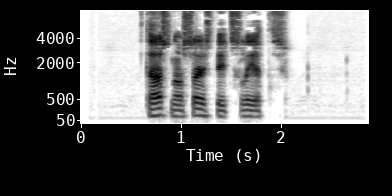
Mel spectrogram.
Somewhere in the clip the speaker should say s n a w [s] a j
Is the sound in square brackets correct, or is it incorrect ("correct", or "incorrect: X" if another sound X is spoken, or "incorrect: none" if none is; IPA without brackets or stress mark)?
correct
